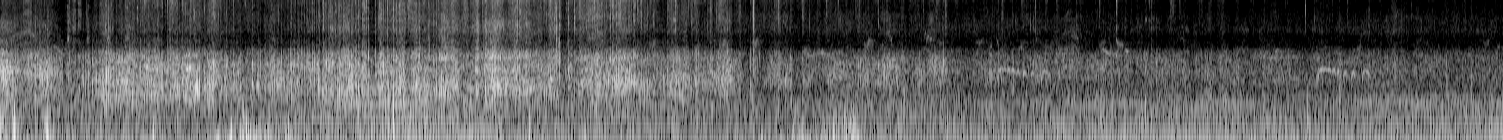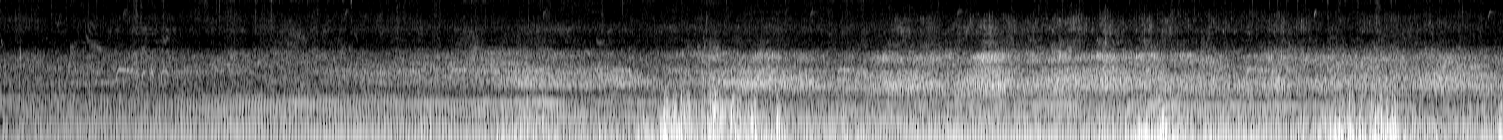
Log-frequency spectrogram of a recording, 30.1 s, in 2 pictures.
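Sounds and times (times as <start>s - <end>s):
steady low hum: 0.0s - 30.0s
bird calling: 7.0s - 18.7s.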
